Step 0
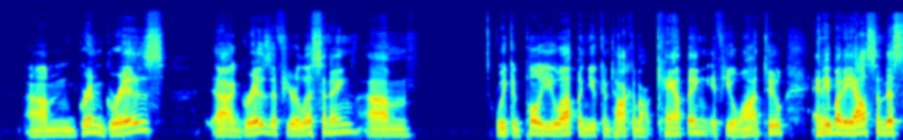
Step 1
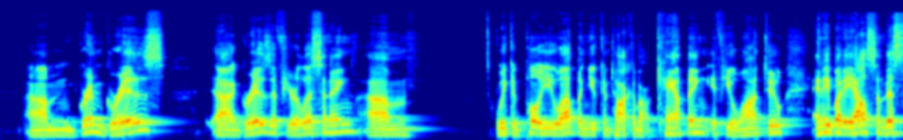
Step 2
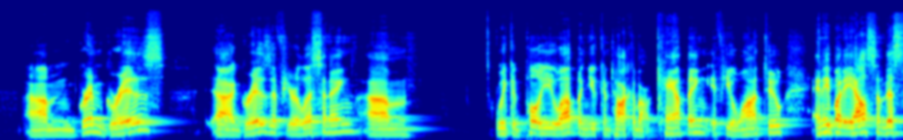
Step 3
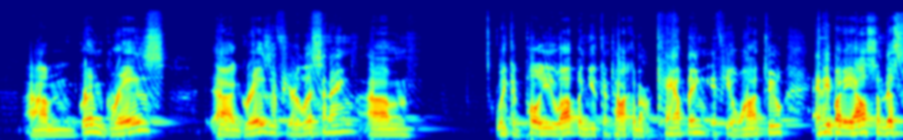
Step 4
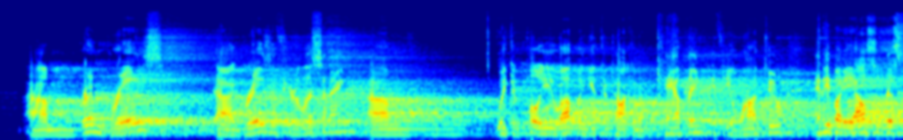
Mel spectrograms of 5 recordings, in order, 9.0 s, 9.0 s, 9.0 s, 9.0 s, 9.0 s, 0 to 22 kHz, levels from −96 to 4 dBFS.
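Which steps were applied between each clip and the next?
hum removal 45.94 Hz, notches 12
parametric band 1,100 Hz +14 dB 2.2 octaves; level −7 dB
flanger swept by the level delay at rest 4.5 ms, full sweep at −19 dBFS; level +7.5 dB
convolution reverb RT60 3.9 s, pre-delay 101 ms, DRR 6 dB; level −8 dB

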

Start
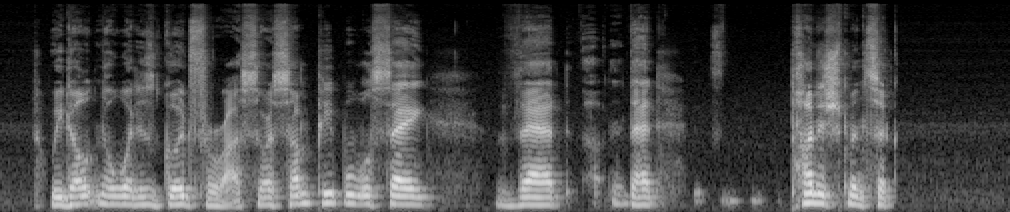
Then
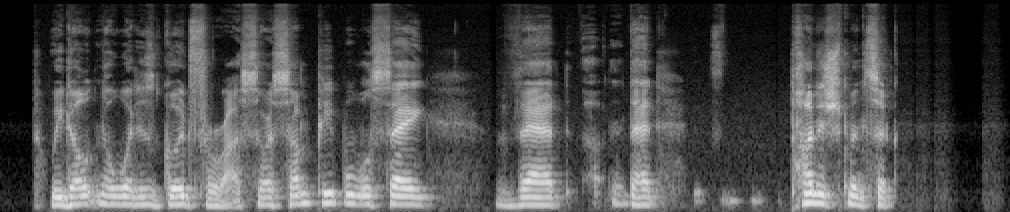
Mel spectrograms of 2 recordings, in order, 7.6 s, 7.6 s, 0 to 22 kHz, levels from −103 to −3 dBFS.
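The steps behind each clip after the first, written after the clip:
dynamic equaliser 770 Hz, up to −5 dB, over −31 dBFS, Q 1.2
noise gate with hold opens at −53 dBFS
level +4.5 dB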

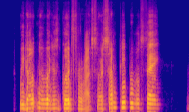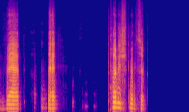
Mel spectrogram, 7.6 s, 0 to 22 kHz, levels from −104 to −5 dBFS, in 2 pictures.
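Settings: power curve on the samples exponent 2
automatic gain control gain up to 11 dB
one half of a high-frequency compander decoder only
level −1 dB

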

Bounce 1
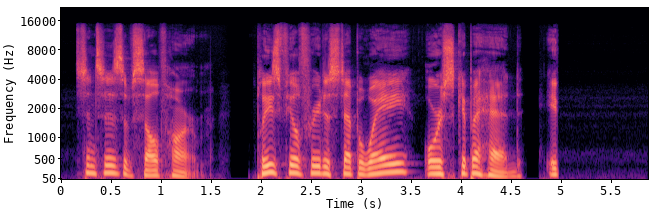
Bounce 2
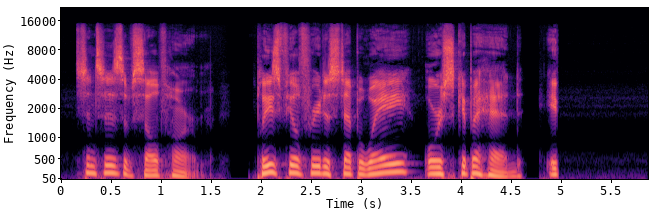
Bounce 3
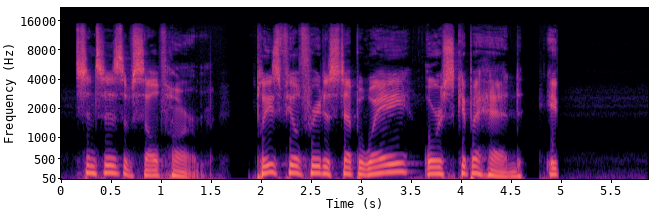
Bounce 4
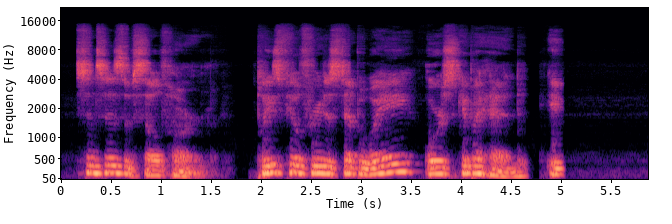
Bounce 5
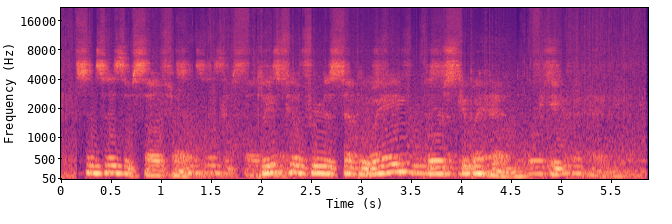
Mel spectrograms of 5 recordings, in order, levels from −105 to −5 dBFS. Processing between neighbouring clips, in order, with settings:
Chebyshev band-stop filter 410–2,000 Hz, order 2; parametric band 260 Hz −5 dB 2.4 octaves
downward compressor 6 to 1, threshold −33 dBFS, peak gain reduction 13 dB
convolution reverb, pre-delay 3 ms, DRR −6.5 dB; level −8 dB
converter with a step at zero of −33.5 dBFS; single-tap delay 997 ms −9 dB; level +6 dB

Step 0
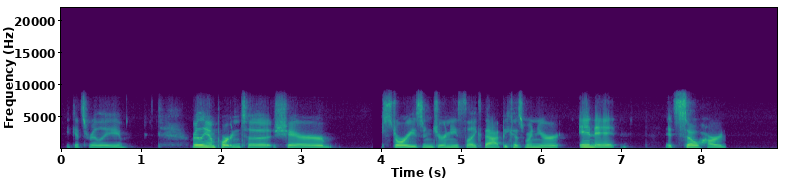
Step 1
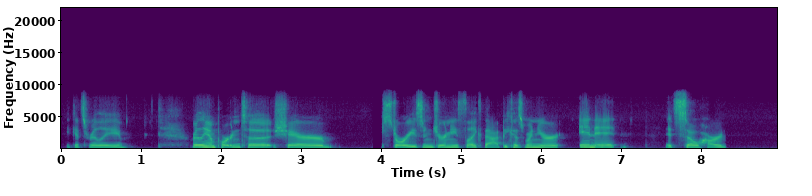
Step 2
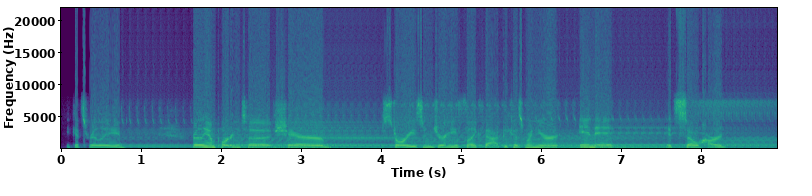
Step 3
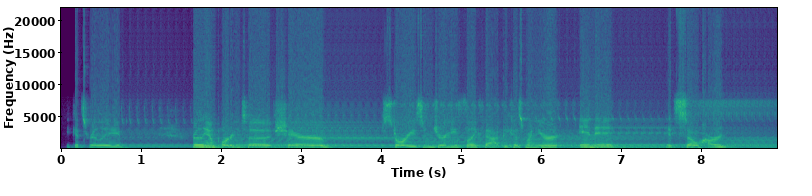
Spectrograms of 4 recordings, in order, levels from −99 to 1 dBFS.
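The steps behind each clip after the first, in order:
brickwall limiter −21.5 dBFS, peak gain reduction 9 dB; level +1 dB
in parallel at −10.5 dB: wrap-around overflow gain 29.5 dB; on the sum: echo that builds up and dies away 96 ms, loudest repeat 5, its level −18 dB; level +1.5 dB
feedback delay network reverb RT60 0.44 s, low-frequency decay 1.4×, high-frequency decay 0.8×, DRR 9 dB

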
